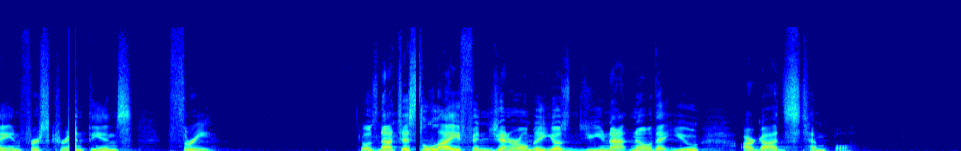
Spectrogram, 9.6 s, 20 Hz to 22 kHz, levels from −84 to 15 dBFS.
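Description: At 0.69 s the speech drops to 70 ms of silence, and at 4.16 s, after "he goes not", it drops again for about 40 ms before resuming with "life in general but". Both gaps are a likely Bluetooth stall, where the headphone buffer ran dry while delayed packets were resent. Each shows as a flat waveform gap and a clean vertical blank across the spectrogram.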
